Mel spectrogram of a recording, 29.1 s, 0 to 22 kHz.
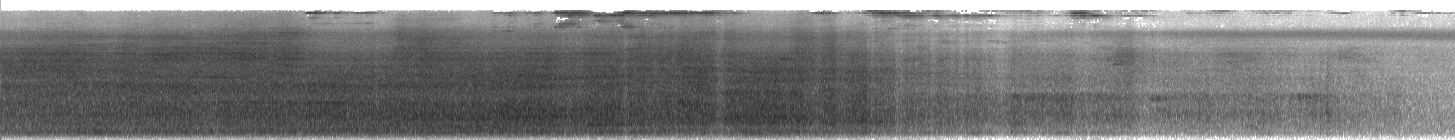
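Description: N700 series Shinkansen train accelerating away from the platform, its wheels and motors running loudly with a faint whine that rises in pitch. From about 18 s in, the sound fades steadily as the train draws into the distance.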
